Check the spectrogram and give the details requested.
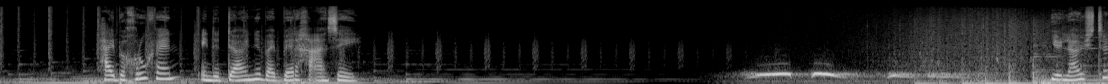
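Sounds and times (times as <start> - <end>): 
speech: 1.0 - 3.7, 10.5 - 11.0
pigeons cooing: 7.3 - 10.0.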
